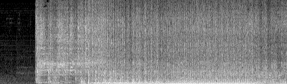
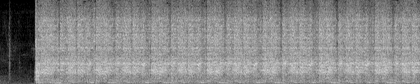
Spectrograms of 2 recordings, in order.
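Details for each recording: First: Hudson rat rod with headers, first start after gapping new spark plugs and adjusting the distributor, running on a little gas in the carburetor. Fires instantly into a strong, even, deep run with no misses: normal start and run. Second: Hudson rat rod with the distributor twisted too far, ignition over-advanced: loud, labored cranking at three to four strokes a second that never catches, backfiring through the carburetor.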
